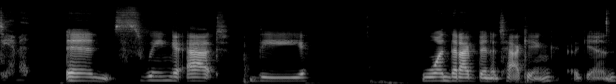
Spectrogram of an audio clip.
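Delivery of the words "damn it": muttered under the breath, quieter. Swinging at an enemy again: cursing under breath. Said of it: "curse under my breath".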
